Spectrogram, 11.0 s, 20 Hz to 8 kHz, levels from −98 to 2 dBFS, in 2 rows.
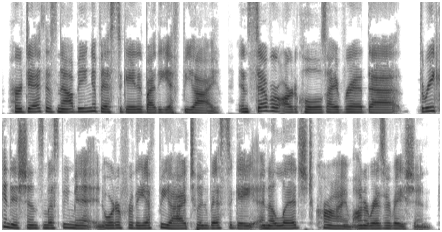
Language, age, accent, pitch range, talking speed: English, 30-49, American, 180-210 Hz, 180 wpm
